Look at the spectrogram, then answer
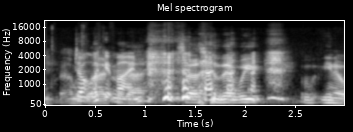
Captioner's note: laughing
